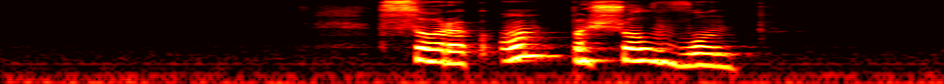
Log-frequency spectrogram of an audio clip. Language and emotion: Russian, angry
